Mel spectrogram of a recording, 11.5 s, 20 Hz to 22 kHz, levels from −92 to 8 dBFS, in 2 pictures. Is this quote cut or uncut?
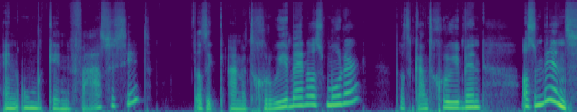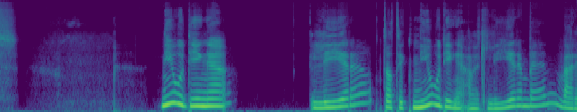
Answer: uncut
